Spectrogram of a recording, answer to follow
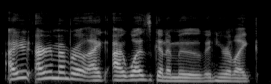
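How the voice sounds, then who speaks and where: A woman's voice: medium pitch, very animated, quick pace, a bit bright, no room sound, clean studio sound. A woman chatting casually as a guest voice actress, playful and teasing, often jumping in with short interjections. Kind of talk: casual chat.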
